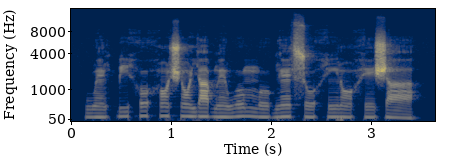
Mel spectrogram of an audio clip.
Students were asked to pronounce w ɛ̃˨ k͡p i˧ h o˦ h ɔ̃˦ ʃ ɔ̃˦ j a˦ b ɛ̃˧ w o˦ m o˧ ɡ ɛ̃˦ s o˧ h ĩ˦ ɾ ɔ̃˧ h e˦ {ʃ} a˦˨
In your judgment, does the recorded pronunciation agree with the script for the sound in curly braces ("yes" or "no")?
yes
